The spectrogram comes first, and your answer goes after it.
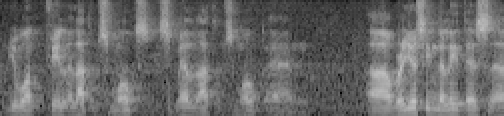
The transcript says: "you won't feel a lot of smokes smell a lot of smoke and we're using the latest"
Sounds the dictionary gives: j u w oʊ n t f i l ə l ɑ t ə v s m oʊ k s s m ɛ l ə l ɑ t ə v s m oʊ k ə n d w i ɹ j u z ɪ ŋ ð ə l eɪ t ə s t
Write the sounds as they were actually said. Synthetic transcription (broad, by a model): j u w oʊ n t f i l ə l ɑ t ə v s m oʊ k s s m ɛ l ə l ɑ t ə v s m oʊ k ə n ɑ w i ɹ j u s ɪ ŋ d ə l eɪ t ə s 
